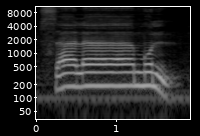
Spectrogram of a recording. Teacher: Izhar halki. Tak boleh dengung. Mun. Jelas. Terang.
